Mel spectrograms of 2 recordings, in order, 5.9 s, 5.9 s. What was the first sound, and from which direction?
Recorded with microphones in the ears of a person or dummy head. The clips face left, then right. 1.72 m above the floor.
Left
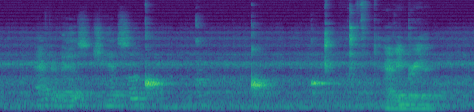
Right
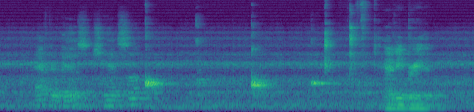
A man speaking, 35° right (ahead or behind).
